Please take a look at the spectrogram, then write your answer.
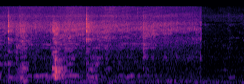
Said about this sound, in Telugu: కొబ్బరి వేసేసుకోవాలి వేసుకున్నాక మొత్తం అంతా బాగా కలిసేలాగా కలుపుకోవాలి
